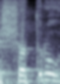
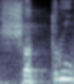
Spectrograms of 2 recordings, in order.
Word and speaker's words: शत्रु: तो इंद्र शत्रु लघु वोवेल क्या करना था? स्मॉल वोवेल का उच्चारण करना था। शत्रु बोलना था। लेकिन उनकी जीवा पर सरस्वती बैठकर क्या बोली? इंद्र शत्रो क्या बोला? लघु उच्चारण की जगह दीर्घ उच्चारण किया।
